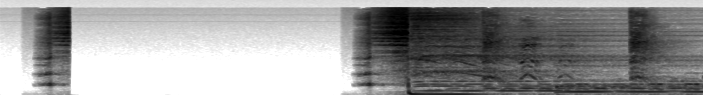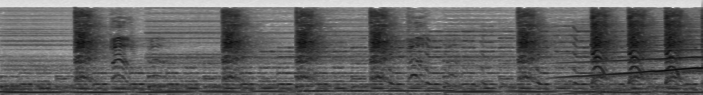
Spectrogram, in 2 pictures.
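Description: A pop song plays from a recording: after a short burst and a few seconds of silence, it kicks in loudly with a steady thumping beat, a pulsing bass line and bright layered synths.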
